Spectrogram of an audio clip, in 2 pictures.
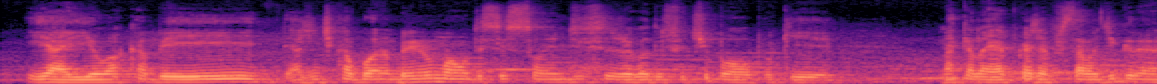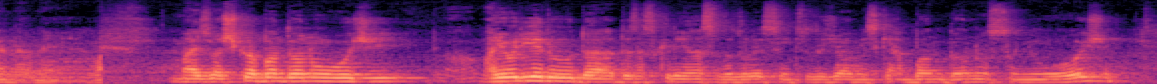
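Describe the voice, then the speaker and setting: A man at a medium pitch with fairly even intonation and a fairly quick pace, amid noticeable background noise and audible room echo. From Brazil, São Paulo (Heliópolis, grew up there from age 7). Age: 30s. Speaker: community resident interviewee. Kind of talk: oral history interview. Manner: halting, with repetitions.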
